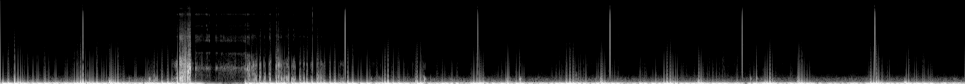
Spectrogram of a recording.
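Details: Heart auscultation with a wired electronic stethoscope (3.5 mm jack), valve areas aortic, pulmonic, mitral, tricuspid: low, muffled thumps with rubbing noise and a brief repositioning gap; normal heart sounds.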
